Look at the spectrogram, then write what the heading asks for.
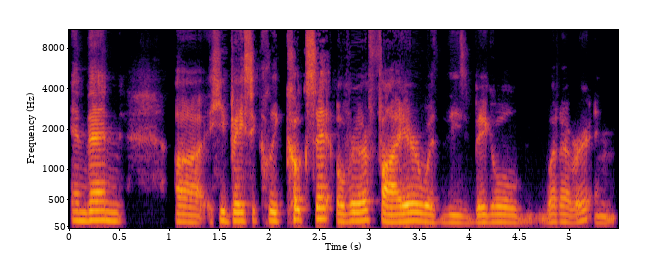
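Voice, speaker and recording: A man's voice: medium pitch, steady tone, normal speed. A man co-hosting a podcast in casual chat, telling a story in a rambling way with lots of restarts. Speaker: podcast co-host.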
